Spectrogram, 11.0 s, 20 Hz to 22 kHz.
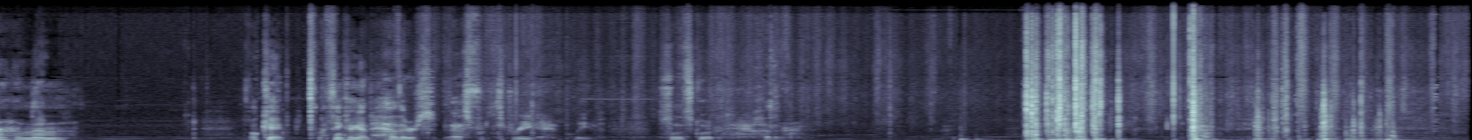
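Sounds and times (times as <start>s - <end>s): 
speech: 0.0s - 0.6s, 1.9s - 6.1s
deck of cards being shuffled for a card reading: 7.3s - 10.9s.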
